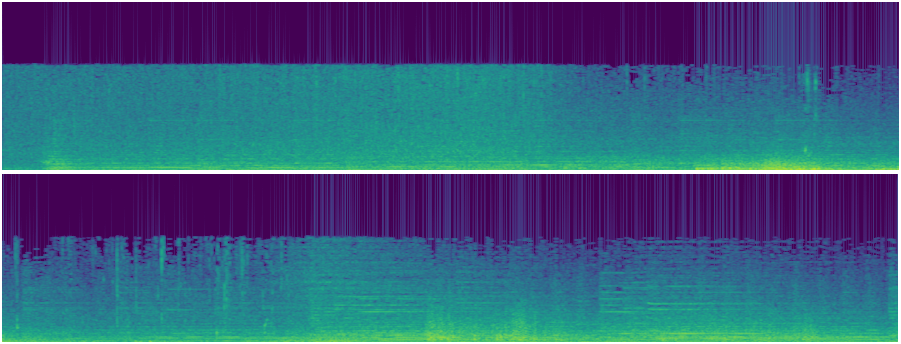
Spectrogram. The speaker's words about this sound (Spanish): Gran Cañón se encuentra con su creadora, la única fuerza que puede darle una lección de humildad: lluvia torrencial.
